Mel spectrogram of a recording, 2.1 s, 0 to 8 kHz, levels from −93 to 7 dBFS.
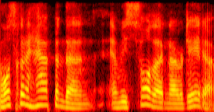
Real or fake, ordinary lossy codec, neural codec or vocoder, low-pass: fake; MP3, 64 kbps; codec, 16 kHz, 4 kbps, FreqCodec, smaller model; 7.2 kHz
